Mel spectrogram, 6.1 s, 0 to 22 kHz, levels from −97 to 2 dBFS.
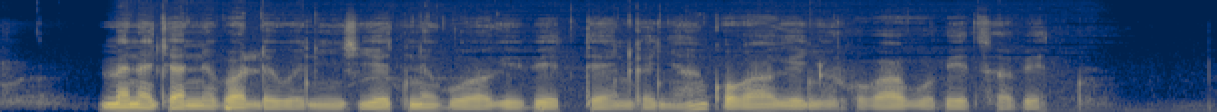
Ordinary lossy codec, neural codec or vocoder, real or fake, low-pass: none; none; real; none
